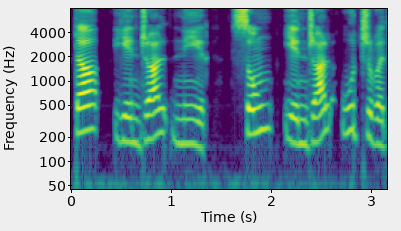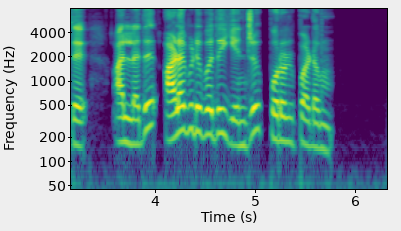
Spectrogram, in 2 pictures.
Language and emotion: Tamil, neutral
